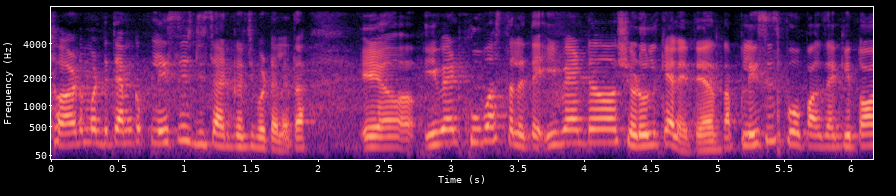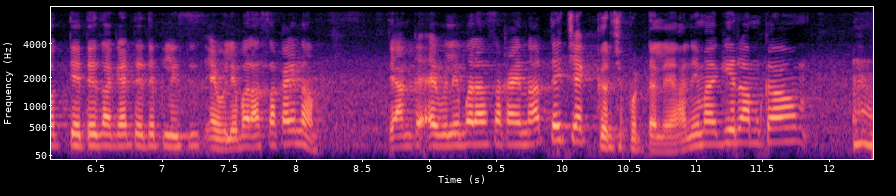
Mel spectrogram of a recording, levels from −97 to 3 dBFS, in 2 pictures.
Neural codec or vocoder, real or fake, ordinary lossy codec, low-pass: none; real; none; 7.2 kHz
